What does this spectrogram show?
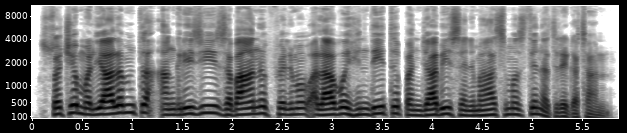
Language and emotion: Kashmiri, neutral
